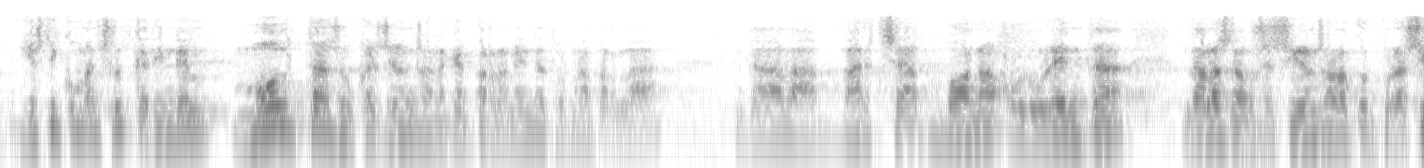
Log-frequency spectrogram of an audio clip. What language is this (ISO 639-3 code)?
cat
